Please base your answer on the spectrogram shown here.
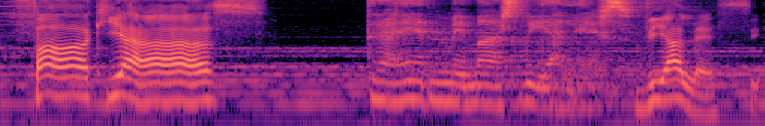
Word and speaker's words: viales: Viales. I just realized she said viales with a V. She didn't pronounce it like biales.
